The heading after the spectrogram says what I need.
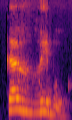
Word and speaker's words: يُكَذِّبُ: Make your face flat and smiling when you pronounce this Zal, and your tip of tongue is touching your upper two teeth.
